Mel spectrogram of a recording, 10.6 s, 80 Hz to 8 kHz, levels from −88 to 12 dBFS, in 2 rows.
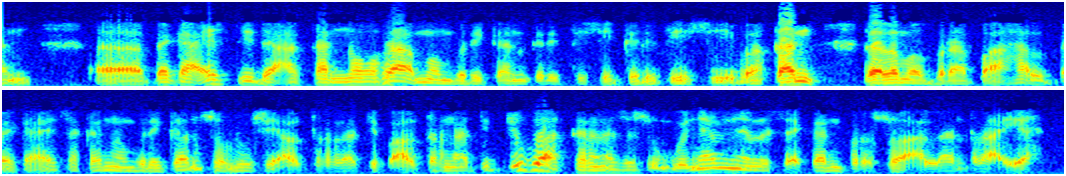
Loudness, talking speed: -19 LUFS, 125 wpm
